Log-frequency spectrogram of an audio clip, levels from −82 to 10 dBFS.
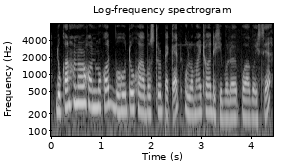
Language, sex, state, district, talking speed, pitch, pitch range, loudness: Assamese, female, Assam, Kamrup Metropolitan, 150 wpm, 215 Hz, 190-255 Hz, -17 LUFS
